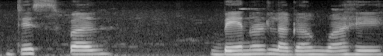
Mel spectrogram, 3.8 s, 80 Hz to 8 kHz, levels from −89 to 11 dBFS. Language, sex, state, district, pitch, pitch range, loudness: Hindi, female, Madhya Pradesh, Bhopal, 185 Hz, 150-195 Hz, -16 LUFS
